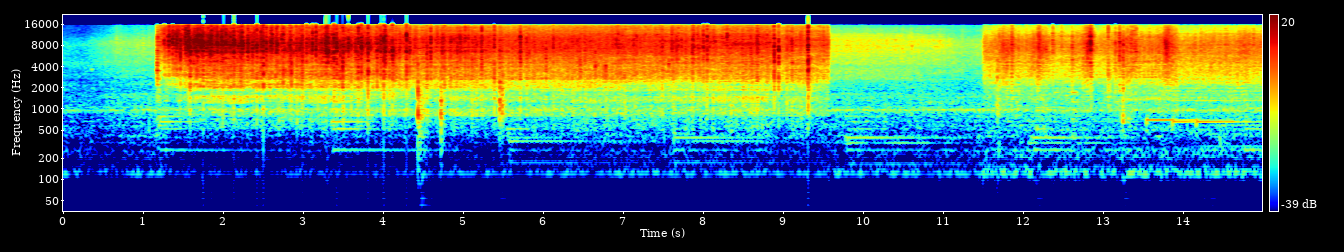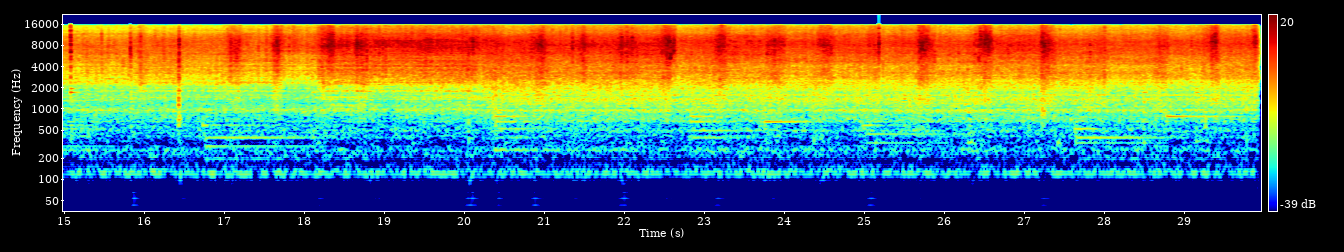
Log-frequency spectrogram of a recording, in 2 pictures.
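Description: Julienned burdock root and carrot sizzling loudly in hot oil in a frying pan as they are stir-fried with chopsticks. The sizzle starts about a second in, drops away briefly around ten seconds, then comes back with frequent clicks of the chopsticks against the pan. Soft background music plays underneath.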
